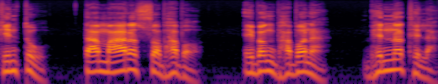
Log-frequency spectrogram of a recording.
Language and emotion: Odia, neutral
